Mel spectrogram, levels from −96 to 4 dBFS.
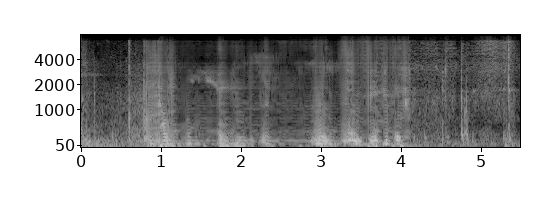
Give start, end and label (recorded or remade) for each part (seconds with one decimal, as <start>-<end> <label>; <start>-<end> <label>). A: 0.0-0.8 recorded; 0.8-4.1 remade; 4.1-5.5 recorded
